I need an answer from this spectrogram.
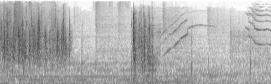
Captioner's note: door opens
